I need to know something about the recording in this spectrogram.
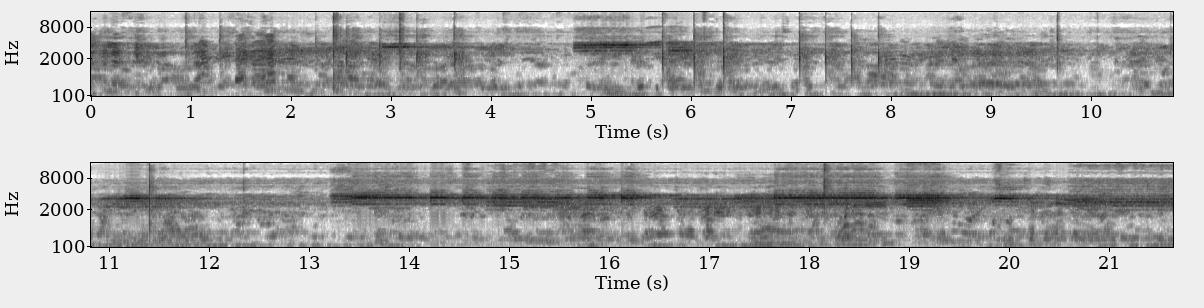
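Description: A young man chants rapidly.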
